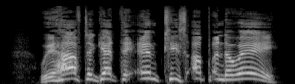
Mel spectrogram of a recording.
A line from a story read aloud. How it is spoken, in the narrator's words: Kolia yelled to Baskerville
